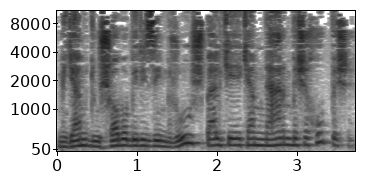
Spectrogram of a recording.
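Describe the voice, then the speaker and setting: Guy doing a softie naive wanderer from a folk story, raised voice, pleading and pitying, a bit husky. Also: on the high side, fairly even intonation, voice pushed up. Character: tender-hearted, naive country wanderer.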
